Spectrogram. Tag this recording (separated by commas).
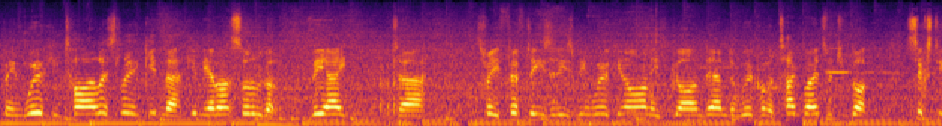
Speech, Music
